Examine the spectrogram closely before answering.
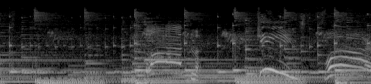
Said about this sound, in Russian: Все теперь вплеталось в кружевную и невесомую ткань, Что плел своими детскими пальчиками божественный Гермес, Проводя ими по струнам.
